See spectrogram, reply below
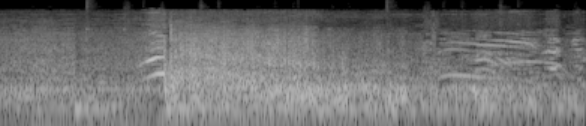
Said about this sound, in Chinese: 一声巨响后，爆炸的尘烟飞到了十几米高。天空也下起了脂肪雨。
